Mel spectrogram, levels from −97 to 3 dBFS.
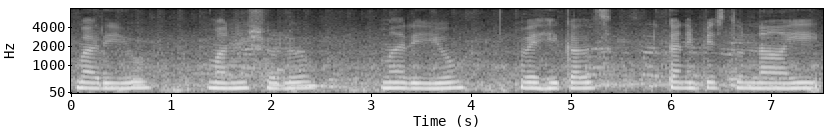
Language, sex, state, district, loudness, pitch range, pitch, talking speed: Telugu, female, Andhra Pradesh, Sri Satya Sai, -12 LUFS, 185-200 Hz, 195 Hz, 50 wpm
